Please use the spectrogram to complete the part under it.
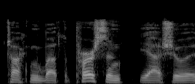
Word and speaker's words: Yahshua: But now, in this verse, the word salvation is, well, they promote it as Yeshua, Y-E-S-H-U-A. But I think it should be Yahshua, Y-A-H. S-H-U-A, that would be the correct Hebrew pronunciation.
